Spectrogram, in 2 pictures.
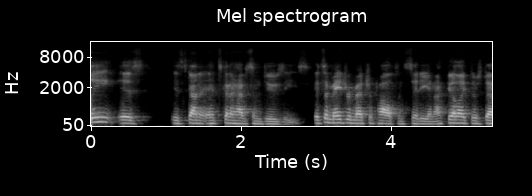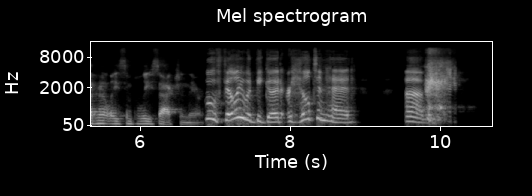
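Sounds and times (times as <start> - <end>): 
speech: 0.0 - 10.2
person sneezing: 9.8 - 10.2.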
